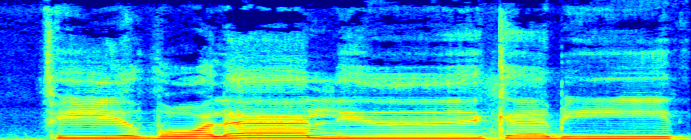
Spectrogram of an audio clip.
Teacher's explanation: ضاد بھی مستعلیہ حروف میں سے، اس لیے اس کو ہم موٹا پڑھیں گے۔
